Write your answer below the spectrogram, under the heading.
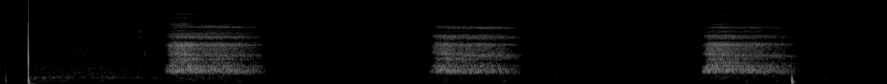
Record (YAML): exhalation_length: 8.9 s
exhalation_amplitude: 7930
exhalation_signal_mean_std_ratio: 0.48
survey_phase: beta (2021-08-13 to 2022-03-07)
age: 18-44
gender: Male
wearing_mask: 'No'
symptom_cough_any: true
symptom_shortness_of_breath: true
symptom_fatigue: true
symptom_change_to_sense_of_smell_or_taste: true
symptom_loss_of_taste: true
symptom_onset: 4 days
smoker_status: Never smoked
respiratory_condition_asthma: false
respiratory_condition_other: false
recruitment_source: Test and Trace
submission_delay: 2 days
covid_test_result: Positive
covid_test_method: RT-qPCR
covid_ct_value: 17.9
covid_ct_gene: ORF1ab gene
covid_ct_mean: 18.4
covid_viral_load: 960000 copies/ml
covid_viral_load_category: Low viral load (10K-1M copies/ml)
